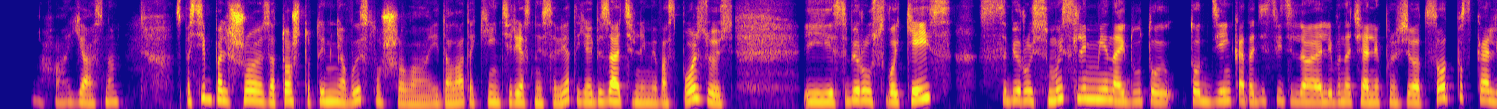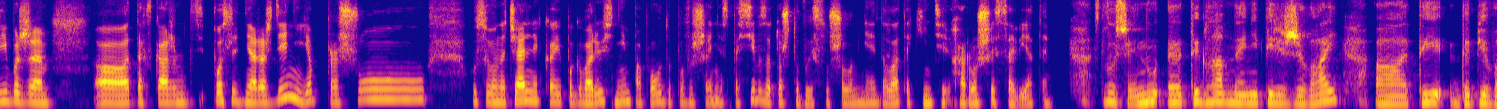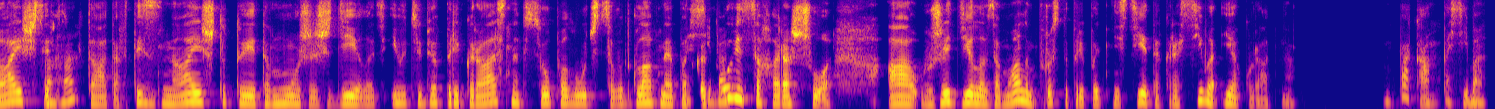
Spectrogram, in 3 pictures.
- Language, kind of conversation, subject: Russian, advice, Как попросить у начальника повышения?
- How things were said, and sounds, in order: other background noise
